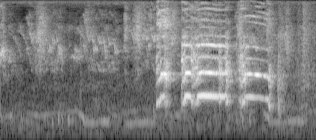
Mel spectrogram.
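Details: Rooster crowing, a call of territory and power aimed at other males and at attracting hens: one loud harsh crow of about one and a half seconds in three stepped, strongly harmonic parts, after soft low cooing and warbling notes from other birds.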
